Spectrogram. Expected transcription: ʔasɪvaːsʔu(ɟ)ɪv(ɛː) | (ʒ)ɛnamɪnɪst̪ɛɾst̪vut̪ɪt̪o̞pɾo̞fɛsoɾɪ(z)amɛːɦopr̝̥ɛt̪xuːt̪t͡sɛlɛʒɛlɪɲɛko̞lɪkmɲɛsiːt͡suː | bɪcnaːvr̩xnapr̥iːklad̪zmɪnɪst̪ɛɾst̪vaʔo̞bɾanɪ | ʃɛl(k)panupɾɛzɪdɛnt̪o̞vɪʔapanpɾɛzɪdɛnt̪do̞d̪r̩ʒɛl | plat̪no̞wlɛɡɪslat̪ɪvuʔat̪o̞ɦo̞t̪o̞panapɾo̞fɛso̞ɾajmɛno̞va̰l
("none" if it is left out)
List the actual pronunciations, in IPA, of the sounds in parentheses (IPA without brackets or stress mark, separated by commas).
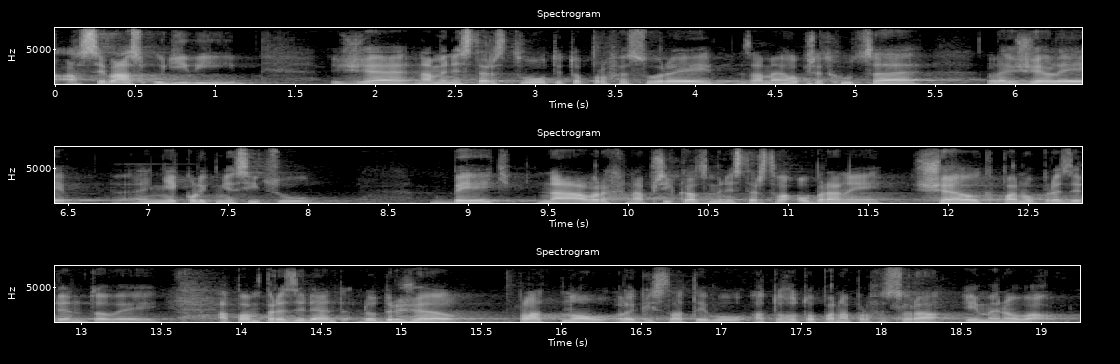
ɟ, iː, ʒ, z, k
